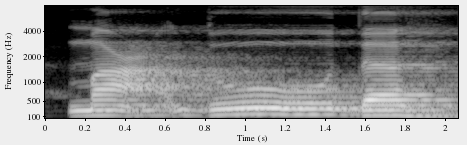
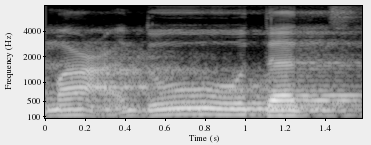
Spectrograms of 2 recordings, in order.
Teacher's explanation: Dah, perhatikan di sini ada ta marbuthah yang menyandang harokat fathatain di akhir kalimat, maka dia tidak dibaca panjang, disukunkan kemudian berbunyi ha. Ma'dudah bukan ma'dudat.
